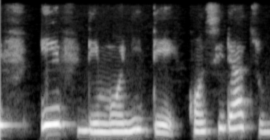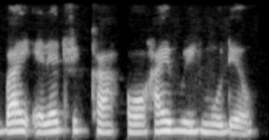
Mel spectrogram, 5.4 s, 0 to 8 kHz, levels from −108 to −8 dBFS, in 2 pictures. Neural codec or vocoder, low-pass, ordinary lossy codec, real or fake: none; 7.2 kHz; none; real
